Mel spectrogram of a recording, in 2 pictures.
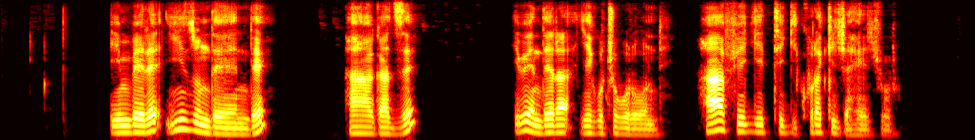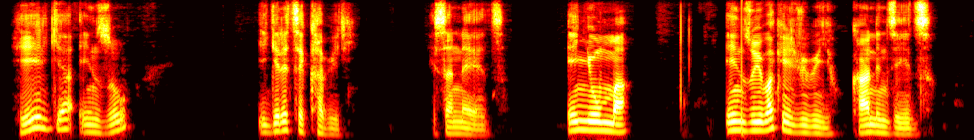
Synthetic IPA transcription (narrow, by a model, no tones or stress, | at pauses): imbe̞ɾe̞jiːnzunde̞ːnde̞ | hahaɡaze̞ | iβe̞ːnde̞ɾaiɟihiɡut͡ʃuβuɾuːndi | haːfijiɡitʰiɡikʰuɾakid͡ʒaɦe̞̰ːd͡ʒṵɾu | hiɾɟaʔinzu | iɡe̞ɾe̞t͡se̞kʰaβiɾi | isane̞ːzḁ | iɲuma | inzuiβakiʒwiβijo̞kʰaːndinziːzḁ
